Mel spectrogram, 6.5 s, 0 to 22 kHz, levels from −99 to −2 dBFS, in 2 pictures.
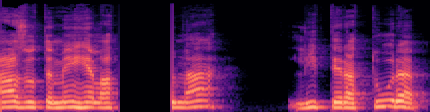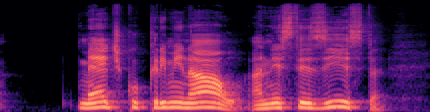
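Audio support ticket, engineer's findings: Playback stall, 0.88 to 1.28 s: speech cuts to silence for about 404 ms, resumes at "na literatura". Likely player buffer underrun or blocked playback thread.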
